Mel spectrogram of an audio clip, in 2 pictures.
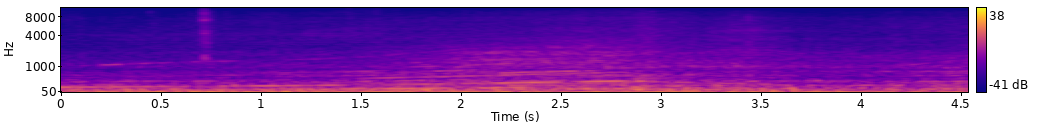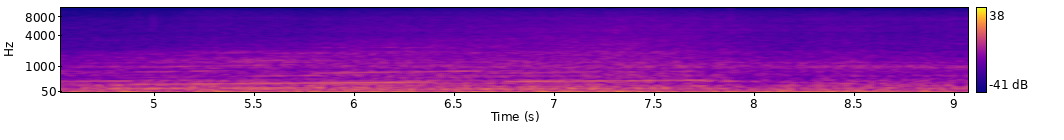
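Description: Nissan Skyline GT-R R34's twin-turbo RB26 straight-six accelerating through the gears: the engine note climbs, drops at an upshift about three seconds in and again near the end, and climbs once more.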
